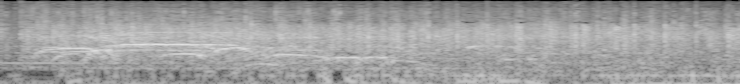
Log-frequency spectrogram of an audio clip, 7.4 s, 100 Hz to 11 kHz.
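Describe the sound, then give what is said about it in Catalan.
Loud, sustained applause from an enthusiastic crowd of supporters of a finalist school, the Institut de Deltebre, at a 2024 school contest final on a radio set, dense clapping filling the whole stretch with cheers and whoops rising over it, energetic throughout. “Ara mateix sentireu la claca que porten els dos centres finalistes, per una banda, l'Institut de Deltebre.”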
